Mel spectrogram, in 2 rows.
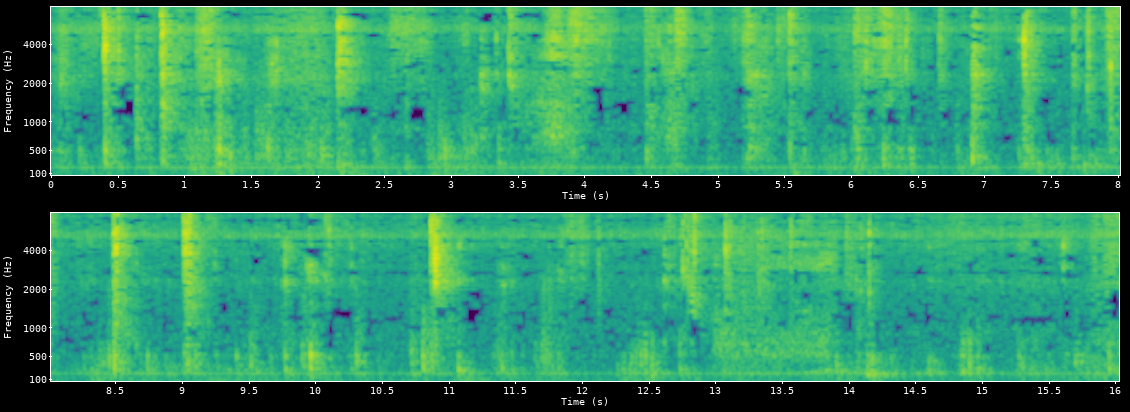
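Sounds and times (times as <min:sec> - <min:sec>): wet chewing mouth sounds: 0:03.2 - 0:16.0.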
